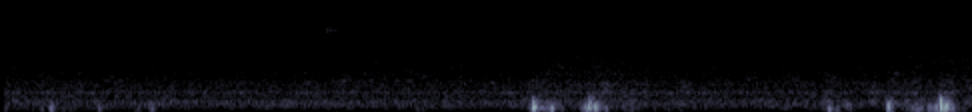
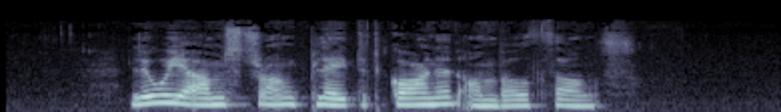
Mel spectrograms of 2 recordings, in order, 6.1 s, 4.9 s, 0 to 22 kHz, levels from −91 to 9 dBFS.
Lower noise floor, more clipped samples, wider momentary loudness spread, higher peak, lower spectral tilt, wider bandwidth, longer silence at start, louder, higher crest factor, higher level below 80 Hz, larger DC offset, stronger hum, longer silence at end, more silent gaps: first, -76 dBFS vs -67 dBFS; neither; first, 26 LU vs 9 LU; second, -20 dBFS vs -4 dBFS; first, -10 dB/octave vs -7 dB/octave; second, 8.4 kHz vs 10.5 kHz; second, 0.3 s vs 0.8 s; second, -47 LUFS vs -20 LUFS; first, 30 dB vs 18 dB; second, -68 dBFS vs -60 dBFS; neither; neither; second, 0.1 s vs 1 s; neither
